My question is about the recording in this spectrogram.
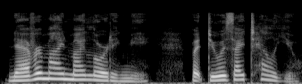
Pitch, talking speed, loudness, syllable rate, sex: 190 Hz, 220 wpm, -16 LUFS, 5.2 syllables/s, female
